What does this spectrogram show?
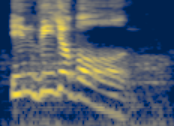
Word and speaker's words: invisible: invisible. 여러분들은 단어 넘버링 꼭 하세요. invisible이 돼서 invisible 역시 이음절에 액센트가 있고요.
